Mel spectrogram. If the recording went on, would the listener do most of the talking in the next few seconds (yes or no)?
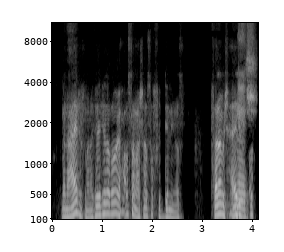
no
